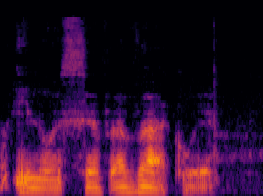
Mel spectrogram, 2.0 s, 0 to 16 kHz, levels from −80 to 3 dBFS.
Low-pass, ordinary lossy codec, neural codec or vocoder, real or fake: 14.4 kHz; MP3, 48 kbps; none; real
